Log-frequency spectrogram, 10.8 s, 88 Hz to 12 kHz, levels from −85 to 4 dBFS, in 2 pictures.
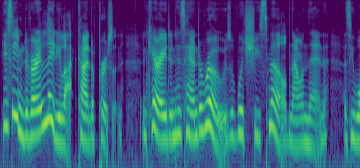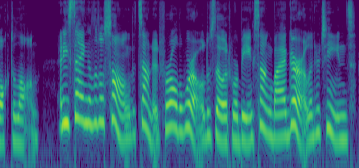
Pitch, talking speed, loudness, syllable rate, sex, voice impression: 240 Hz, 280 wpm, -18 LUFS, 6.3 syllables/s, female, feminine, adult-like, tensed, very powerful, slightly hard, very fluent, slightly friendly, slightly wild, lively, strict, intense, sharp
